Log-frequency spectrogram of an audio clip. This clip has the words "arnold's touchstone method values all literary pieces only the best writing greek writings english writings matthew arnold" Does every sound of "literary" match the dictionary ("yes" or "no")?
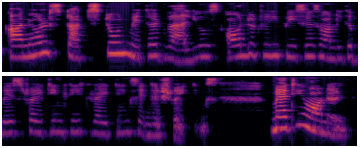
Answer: no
